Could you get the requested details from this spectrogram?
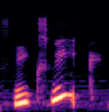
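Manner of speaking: usual speaking voice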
